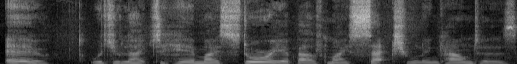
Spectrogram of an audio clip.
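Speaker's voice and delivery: lightly put-on posh, French-tinged accent; a hint of posh French-accented English; posh, slightly French. Film heroine offering her story, lightly imitated posh French accent. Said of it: "I'm better at very posh, slightly French accents".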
